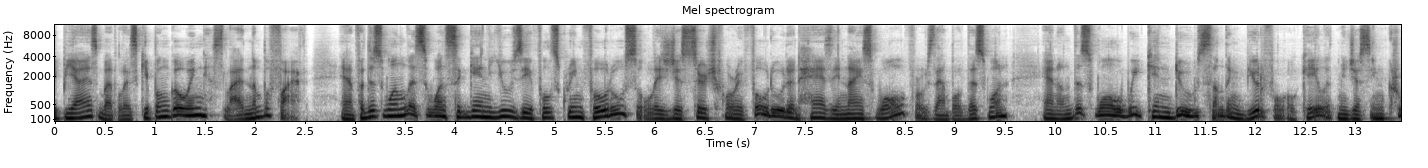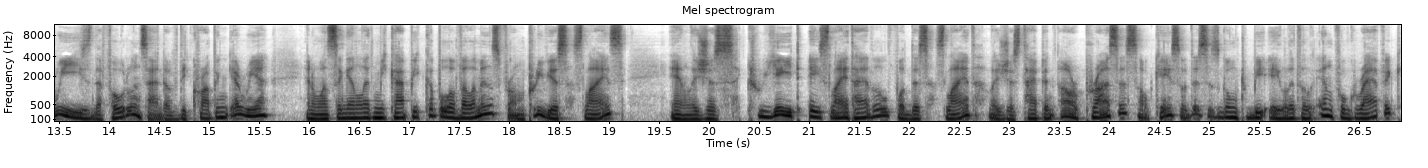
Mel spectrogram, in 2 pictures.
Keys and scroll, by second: 0.8 Return, 2.6 alt+2, 4.6-5.6 typing, 10.9 alt+6, 13.7 alt+3, 17.2 ctrl+c, 17.4 ctrl+v, 21.8 6, 22.1 0, 22.2 Return, 23.6-24.5 typing, 25.1 Return, 26.1 BackSpace.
